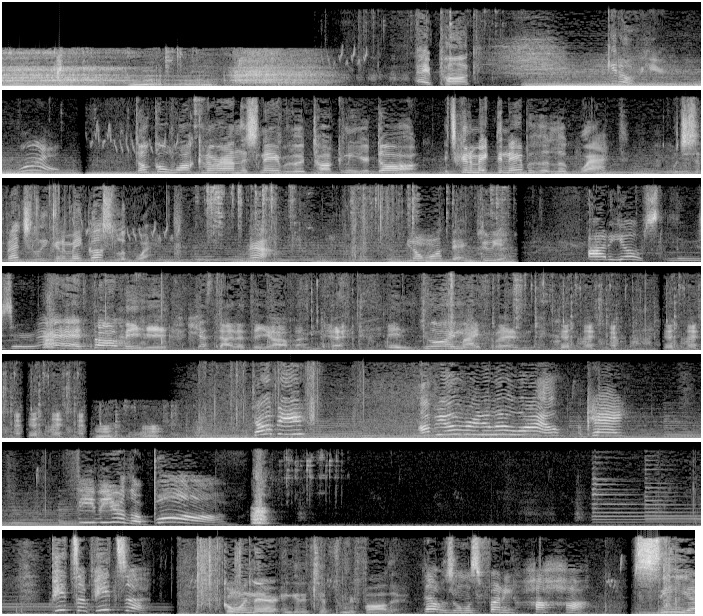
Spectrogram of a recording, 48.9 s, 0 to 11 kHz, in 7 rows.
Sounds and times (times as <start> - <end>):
Music: 5.0 - 21.1, 29.7 - 36.8, 48.2 - 48.8.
